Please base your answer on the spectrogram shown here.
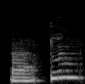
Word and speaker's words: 吨: 吨, first tone. Taiwan pronounced 吨. All right, I've always said fourth tone, so 吨.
